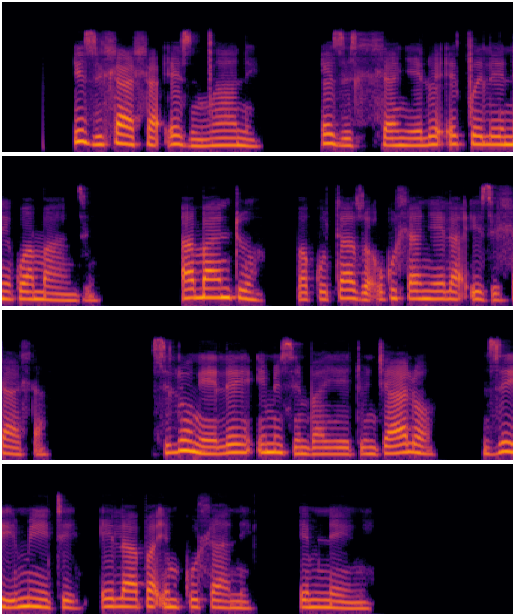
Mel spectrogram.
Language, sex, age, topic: North Ndebele, female, 36-49, health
